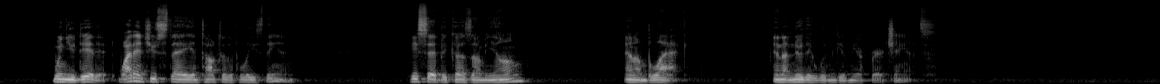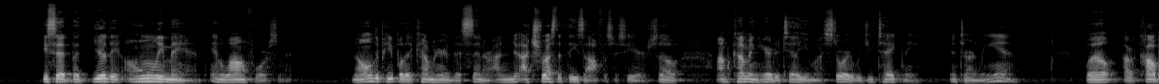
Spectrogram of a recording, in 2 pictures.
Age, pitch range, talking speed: 40-59, 100-120 Hz, 200 wpm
